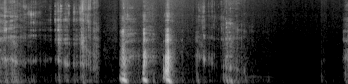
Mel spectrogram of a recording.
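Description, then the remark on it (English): Loud chewing of a crunchy raw carrot into the microphone, with three sharp crunches in a quick burst amid wetter, softer munching before and after. No one speaks. “Take another bite of what you... Into the mic. And chew loudly like you were just before.”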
